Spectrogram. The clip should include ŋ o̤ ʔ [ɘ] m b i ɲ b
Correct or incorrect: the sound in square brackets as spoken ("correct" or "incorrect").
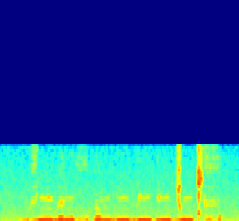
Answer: correct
